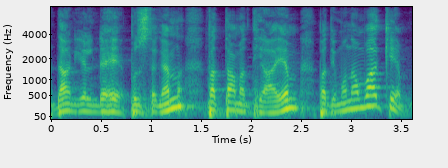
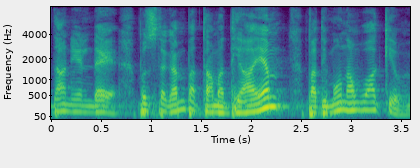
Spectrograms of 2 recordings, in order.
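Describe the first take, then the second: No difference in how they are said.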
